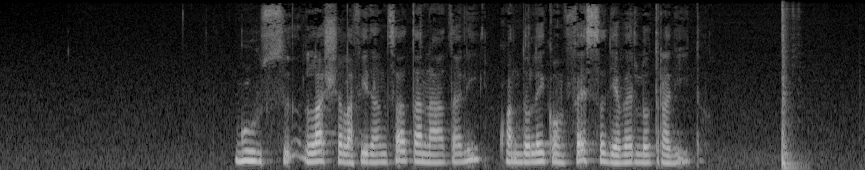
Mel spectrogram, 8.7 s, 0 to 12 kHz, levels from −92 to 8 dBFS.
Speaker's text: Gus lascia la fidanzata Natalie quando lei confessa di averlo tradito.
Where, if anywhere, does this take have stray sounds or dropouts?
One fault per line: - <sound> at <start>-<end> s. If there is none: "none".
- thud at 7.8-8.1 s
